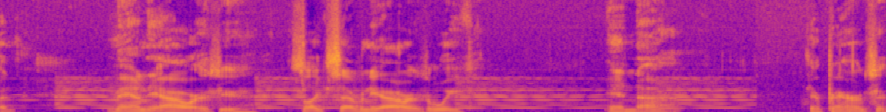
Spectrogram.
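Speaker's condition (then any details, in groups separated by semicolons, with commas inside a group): Essential tremor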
